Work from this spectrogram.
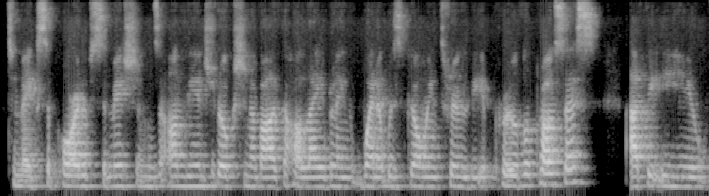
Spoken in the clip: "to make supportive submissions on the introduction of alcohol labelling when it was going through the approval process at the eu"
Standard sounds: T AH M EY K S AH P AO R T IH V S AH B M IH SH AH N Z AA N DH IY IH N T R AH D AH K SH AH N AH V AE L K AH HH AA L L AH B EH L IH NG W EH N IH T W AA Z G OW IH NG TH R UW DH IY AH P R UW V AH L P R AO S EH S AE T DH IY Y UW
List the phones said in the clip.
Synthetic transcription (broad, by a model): T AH M EY K S AH P AO R T IH V S AH B M IH SH AH N Z N DH IY IH N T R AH D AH K SH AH N AH V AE L K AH HH AA L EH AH B L IH NG W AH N IH T W AA Z G OW IH NG TH R UW DH IY AH P R UW V AH L P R AO S EH S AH T DH IY Y UW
